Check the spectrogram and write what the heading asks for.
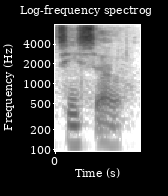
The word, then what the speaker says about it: T7: your stage name t7 the regular letter T and number seven T cell do people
